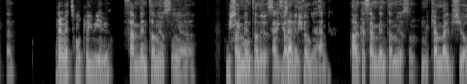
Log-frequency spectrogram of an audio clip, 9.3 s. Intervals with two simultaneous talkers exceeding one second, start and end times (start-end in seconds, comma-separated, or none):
4.6-6.5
